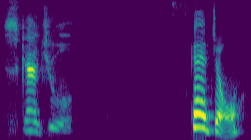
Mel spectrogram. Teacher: Là, vous entendez un son sk. SK au démarrage.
